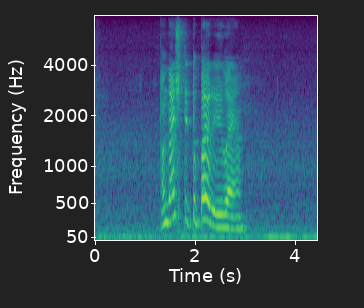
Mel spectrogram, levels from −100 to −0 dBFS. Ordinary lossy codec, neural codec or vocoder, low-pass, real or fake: none; none; none; real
